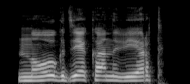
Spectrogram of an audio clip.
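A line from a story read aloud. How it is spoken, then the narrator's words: Sepulchral voice. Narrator (Russian): спросил он загробным голосом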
